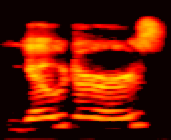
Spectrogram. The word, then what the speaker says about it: Yoder: couple things for listeners yoders y o d r correct yes not Yoda don't get too excited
